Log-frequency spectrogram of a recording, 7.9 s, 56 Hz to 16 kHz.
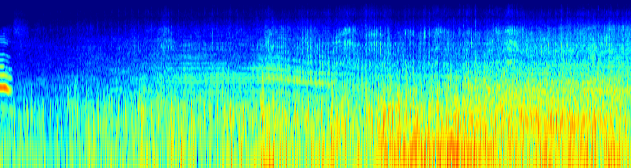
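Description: RC P-51D Mustang model plane with a twin-cylinder GP76 engine making a low gear pass, its buzzing propeller drone rising steadily and growing louder as it nears, loud and continuous.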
